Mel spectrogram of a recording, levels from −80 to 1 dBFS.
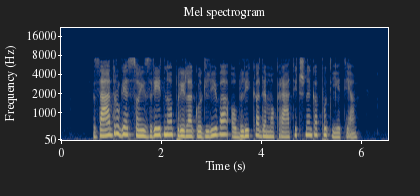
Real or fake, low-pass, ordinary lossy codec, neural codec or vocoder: fake; 7.2 kHz; AAC, 48 kbps; codec, 16 kHz, 16 kbps, FunCodec, trained on Chinese and English, 50 frames a second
